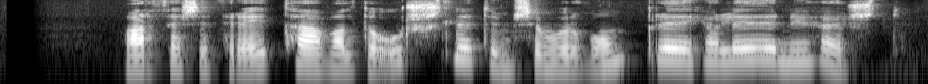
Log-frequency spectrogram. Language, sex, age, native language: Icelandic, female, 40-49, Icelandic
